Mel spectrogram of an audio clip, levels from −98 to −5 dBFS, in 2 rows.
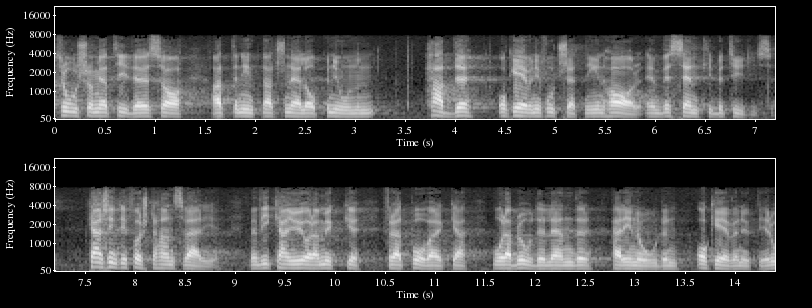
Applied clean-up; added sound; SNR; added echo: none; none; none; none.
